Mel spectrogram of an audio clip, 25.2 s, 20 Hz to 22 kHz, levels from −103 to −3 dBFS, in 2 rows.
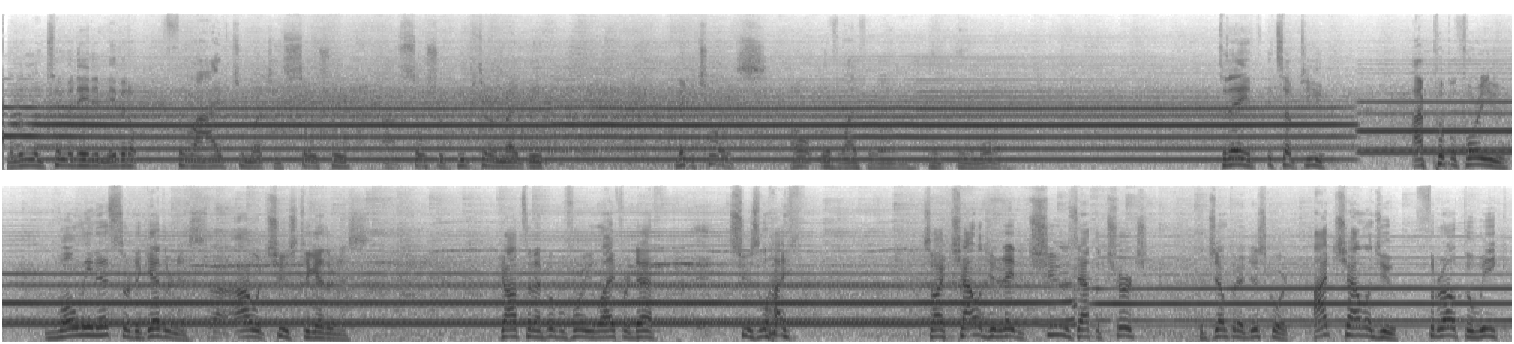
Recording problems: background music; very loud; throughout; 4 dB above the speech
crowd noise; loud; throughout; 10 dB below the speech

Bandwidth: 16 kHz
